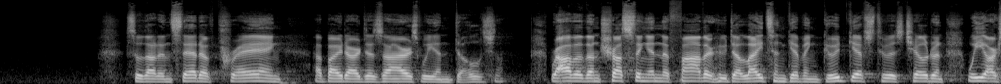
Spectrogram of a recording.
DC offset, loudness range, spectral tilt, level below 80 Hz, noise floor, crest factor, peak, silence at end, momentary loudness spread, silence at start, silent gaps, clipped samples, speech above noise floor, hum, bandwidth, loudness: under 0.1%; 3 LU; -3.5 dB/octave; -56 dBFS; -60 dBFS; 18 dB; 0 dBFS; 0 s; 9 LU; 1.05 s; none; under 0.1%; 42 dB; none; over 20 kHz; -18 LUFS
